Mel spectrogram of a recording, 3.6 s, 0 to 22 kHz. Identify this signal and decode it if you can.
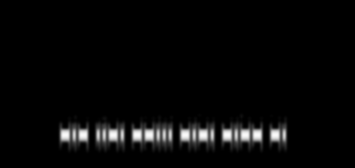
Morse code, heard as a keyed tone, about 37 wpm, 700 Hz. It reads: KF7CYN
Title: USA Call Signs - 6 Characters - 40wpm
